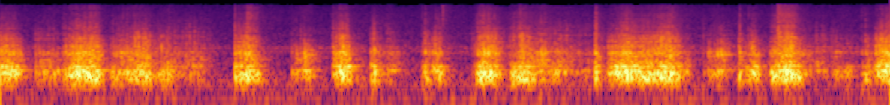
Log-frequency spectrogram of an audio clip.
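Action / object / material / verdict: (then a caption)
scrape / coated canvas handbag / coated canvas / none. Long red nails scratch and tap a hollow Louis Vuitton monogram bucket bag made of coated canvas. The result is a series of rough, dry scratching bursts with a hollow midrange body and very little ring, separated by short pauses.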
